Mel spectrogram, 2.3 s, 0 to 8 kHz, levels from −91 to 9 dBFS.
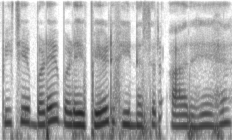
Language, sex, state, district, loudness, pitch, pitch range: Hindi, female, Himachal Pradesh, Shimla, -15 LUFS, 230 Hz, 210-255 Hz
